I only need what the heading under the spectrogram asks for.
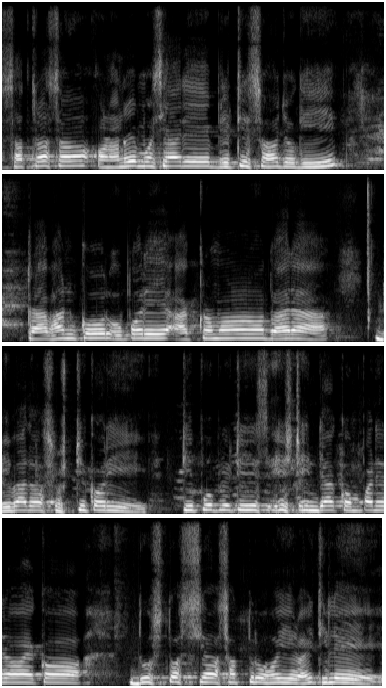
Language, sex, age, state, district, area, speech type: Odia, male, 45-60, Odisha, Bargarh, urban, read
